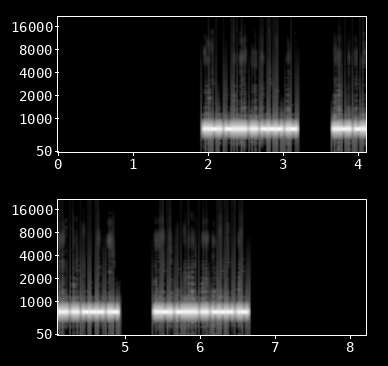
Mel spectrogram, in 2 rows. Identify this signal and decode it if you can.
Morse code, heard as a keyed tone, about 53 wpm, 700 Hz. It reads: F6IOA F6IOA F6IOA
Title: DXCC-100 Call Signs - 5 Characters - Repeated 3x - 50wpm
